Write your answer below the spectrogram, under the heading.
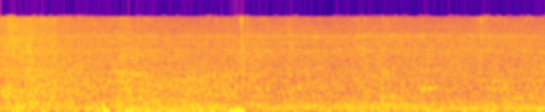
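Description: Steady hissing wash of water splashing in a swimming pool, with one low thump about two seconds in.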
